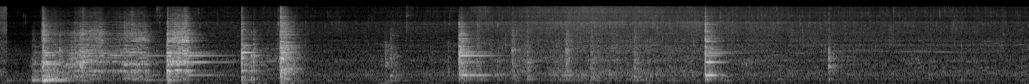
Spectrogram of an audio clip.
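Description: Aluminium pot lid clanking as it comes off, then a wooden spoon stirring onions and tomatoes frying in oil in the aluminium pot. The mixture sizzles steadily, and a few sharp, ringing knocks of spoon or lid on the metal come through, the loudest in the first three seconds.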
